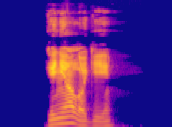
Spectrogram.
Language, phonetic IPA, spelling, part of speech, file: Russian, [ɡʲɪnʲɪɐˈɫoɡʲɪɪ], генеалогии, noun, Ru-генеалогии.ogg
- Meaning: inflection of генеало́гия (genealógija): 1. genitive/dative/prepositional singular 2. nominative/accusative plural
